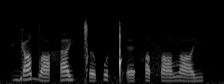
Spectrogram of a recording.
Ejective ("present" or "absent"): present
